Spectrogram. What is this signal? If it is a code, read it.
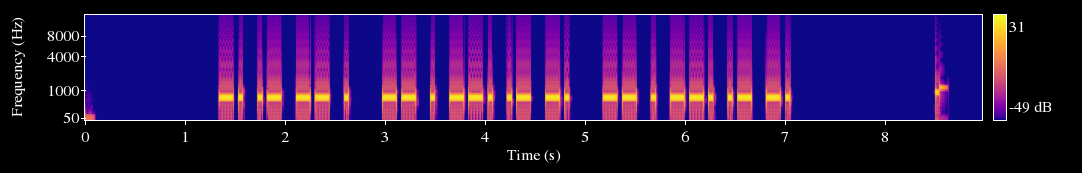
Morse code, heard as a keyed tone, about 25 wpm, 700 Hz. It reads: NAME MEGAN MEGAN
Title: Practice QSO - Exchange 1 - Beginning - 25wpm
